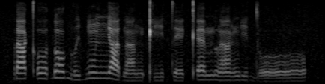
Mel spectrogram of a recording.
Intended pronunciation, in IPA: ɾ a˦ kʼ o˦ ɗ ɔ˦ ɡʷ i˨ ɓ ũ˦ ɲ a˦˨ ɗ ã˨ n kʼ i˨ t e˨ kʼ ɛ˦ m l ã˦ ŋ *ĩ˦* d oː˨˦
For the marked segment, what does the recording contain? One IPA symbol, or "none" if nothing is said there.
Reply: i˦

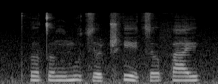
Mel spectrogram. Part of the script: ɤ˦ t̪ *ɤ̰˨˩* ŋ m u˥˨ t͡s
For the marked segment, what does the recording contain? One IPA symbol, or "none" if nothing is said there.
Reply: ɤ˦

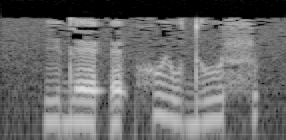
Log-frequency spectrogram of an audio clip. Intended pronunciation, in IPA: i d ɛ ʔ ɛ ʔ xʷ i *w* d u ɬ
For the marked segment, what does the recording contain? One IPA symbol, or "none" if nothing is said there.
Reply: w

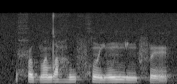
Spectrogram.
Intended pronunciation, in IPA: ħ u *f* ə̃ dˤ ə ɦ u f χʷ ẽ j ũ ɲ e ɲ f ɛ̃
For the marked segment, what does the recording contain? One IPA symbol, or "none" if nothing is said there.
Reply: b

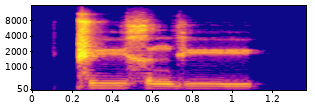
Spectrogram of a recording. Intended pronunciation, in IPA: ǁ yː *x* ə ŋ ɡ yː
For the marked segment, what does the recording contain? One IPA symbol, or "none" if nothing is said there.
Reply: x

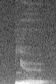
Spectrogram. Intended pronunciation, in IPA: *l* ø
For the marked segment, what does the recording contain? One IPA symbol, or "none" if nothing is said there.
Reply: lʲ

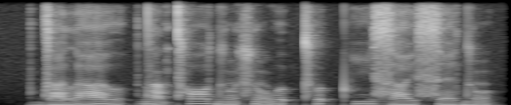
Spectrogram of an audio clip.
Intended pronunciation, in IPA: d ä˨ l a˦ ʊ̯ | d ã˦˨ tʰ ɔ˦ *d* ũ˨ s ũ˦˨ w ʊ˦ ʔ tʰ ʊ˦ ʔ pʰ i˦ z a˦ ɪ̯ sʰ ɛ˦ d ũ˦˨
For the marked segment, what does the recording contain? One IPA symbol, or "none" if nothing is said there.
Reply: d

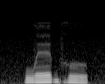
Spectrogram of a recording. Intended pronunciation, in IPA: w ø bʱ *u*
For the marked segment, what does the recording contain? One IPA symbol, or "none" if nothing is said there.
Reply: u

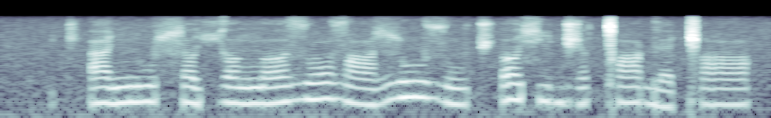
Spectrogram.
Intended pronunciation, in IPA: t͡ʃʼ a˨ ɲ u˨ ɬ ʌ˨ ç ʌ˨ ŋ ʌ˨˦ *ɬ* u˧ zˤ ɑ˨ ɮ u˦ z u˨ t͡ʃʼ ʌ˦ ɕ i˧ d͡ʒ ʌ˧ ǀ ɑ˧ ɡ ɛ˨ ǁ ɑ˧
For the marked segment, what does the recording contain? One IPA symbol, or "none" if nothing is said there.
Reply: z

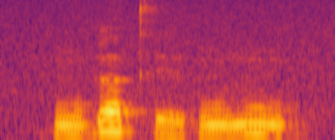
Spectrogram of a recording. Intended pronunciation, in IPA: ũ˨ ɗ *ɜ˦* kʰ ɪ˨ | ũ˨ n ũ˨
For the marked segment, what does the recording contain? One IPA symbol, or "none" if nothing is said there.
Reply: ɜ˦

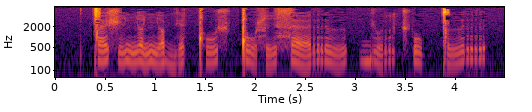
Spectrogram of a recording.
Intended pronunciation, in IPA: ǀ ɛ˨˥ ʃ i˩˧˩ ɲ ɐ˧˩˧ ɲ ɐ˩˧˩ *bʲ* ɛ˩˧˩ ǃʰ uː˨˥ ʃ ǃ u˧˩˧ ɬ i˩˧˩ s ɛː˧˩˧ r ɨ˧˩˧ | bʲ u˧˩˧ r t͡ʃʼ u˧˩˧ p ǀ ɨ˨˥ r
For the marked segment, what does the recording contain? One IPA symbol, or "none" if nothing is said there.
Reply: bʲ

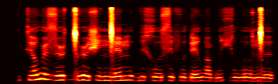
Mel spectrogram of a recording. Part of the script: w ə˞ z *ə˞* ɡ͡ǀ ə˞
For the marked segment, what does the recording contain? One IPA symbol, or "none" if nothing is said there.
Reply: ə˞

